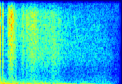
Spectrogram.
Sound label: bowser fireball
